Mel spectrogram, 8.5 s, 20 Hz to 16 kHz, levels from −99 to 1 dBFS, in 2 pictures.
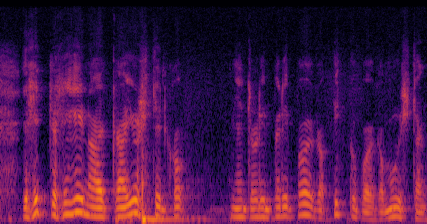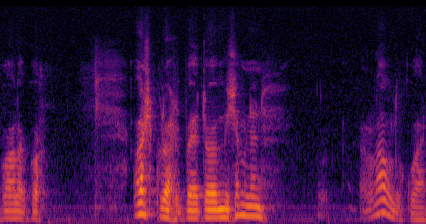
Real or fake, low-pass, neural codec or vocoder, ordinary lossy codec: real; 14.4 kHz; none; AAC, 96 kbps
